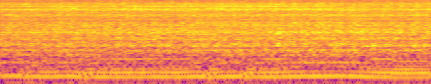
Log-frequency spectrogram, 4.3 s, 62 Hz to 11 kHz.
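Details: 1974 VW Passat B1 with swapped-in GTI engine, timing set with timing light at about 60° advanced, no throttle cable fitted: smooth, even low idle with steady beat and no misses, knocks or hunting; running sweetly.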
